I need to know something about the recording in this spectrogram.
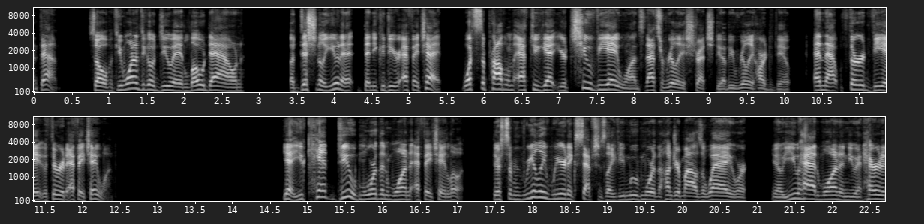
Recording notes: This was a live class recorded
